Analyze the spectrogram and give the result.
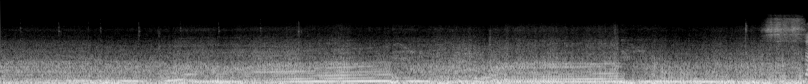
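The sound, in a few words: Porsche 911 992 4S turbo engine accelerating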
